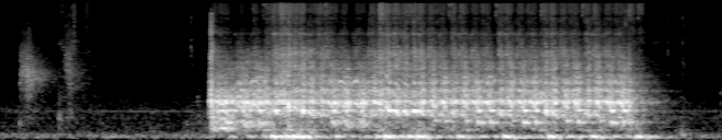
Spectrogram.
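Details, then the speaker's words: Fiat Punto GT long unstarted, good spark confirmed with plug tester; starter cranks steadily about four seconds with uneven puffs but never catches; owner suspects fuel; crank no start. "kind of want to start, but the noise light isn't flashing. It's trying to go, so it's probably just down to fuel then."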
